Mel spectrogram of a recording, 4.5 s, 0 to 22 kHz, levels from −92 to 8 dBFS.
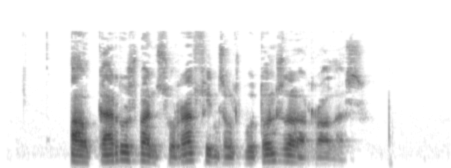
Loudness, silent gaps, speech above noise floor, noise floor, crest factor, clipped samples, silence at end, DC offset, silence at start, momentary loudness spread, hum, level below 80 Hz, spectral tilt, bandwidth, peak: -26 LUFS; none; 56 dB; -82 dBFS; 24 dB; under 0.1%; 0.9 s; under 0.1%; 0.7 s; 11 LU; none; -76 dBFS; -4.5 dB/octave; 11.5 kHz; -4 dBFS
